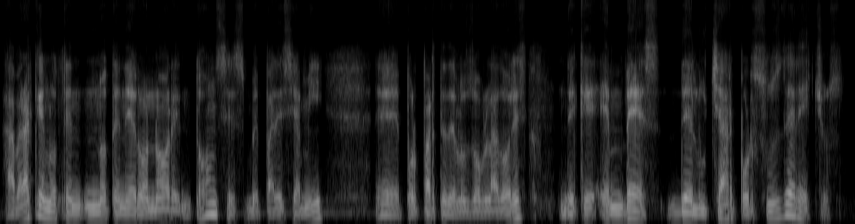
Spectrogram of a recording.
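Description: A man's voice: sits low, lively intonation, measured pace, dry recording. A man hosting his channel, delivering a crude, combative rant of commentary. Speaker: channel host. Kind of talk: ranting commentary.

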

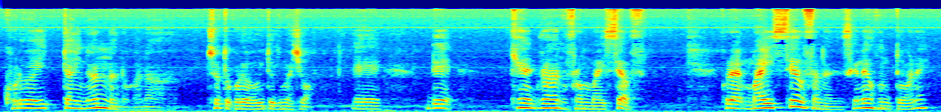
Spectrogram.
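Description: A man explaining the words of an English song in an unhurried, halting way, with many fillers and slow, careful reading of the English lines. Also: mid-range voice, warm tone. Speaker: English teacher.

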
